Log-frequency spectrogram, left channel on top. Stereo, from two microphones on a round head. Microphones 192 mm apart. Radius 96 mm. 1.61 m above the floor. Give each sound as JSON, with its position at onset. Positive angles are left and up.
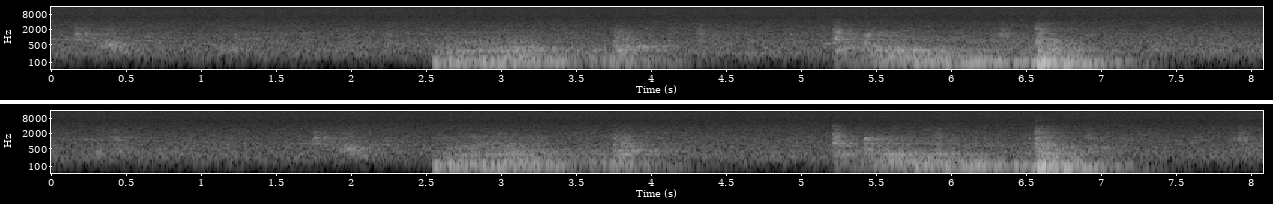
{"t": 2.5, "sound": "a drawer", "side_deg": -40, "distance_m": 5.5}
